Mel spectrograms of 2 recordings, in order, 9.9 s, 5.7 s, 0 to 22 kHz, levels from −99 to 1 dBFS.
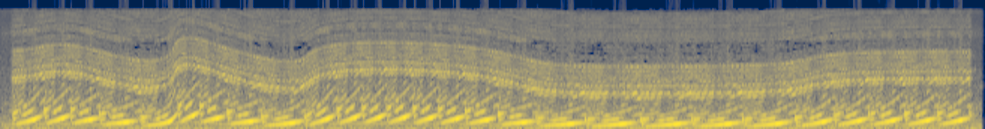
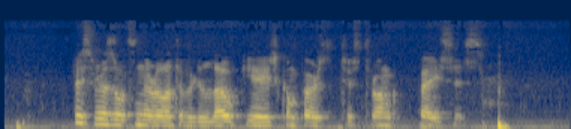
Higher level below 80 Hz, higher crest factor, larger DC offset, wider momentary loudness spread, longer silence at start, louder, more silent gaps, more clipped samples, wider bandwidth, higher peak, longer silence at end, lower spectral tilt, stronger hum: first, -26 dBFS vs -38 dBFS; second, 6 dB vs 20 dB; first, 0.3% vs under 0.1%; second, 1 LU vs 15 LU; second, 0 s vs 0.15 s; first, -7 LUFS vs -23 LUFS; neither; first, 0.8% vs under 0.1%; first, 16.5 kHz vs 7.6 kHz; about the same, 0 dBFS vs -2 dBFS; second, 0.05 s vs 0.25 s; second, -6 dB/octave vs -8.5 dB/octave; neither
